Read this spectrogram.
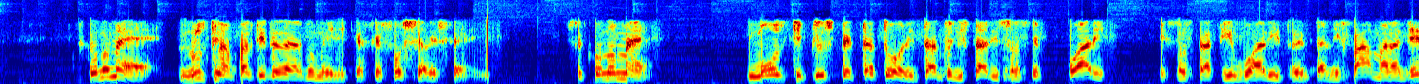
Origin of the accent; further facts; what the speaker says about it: Milan, Lombardy, Italy; Io da ragazzo andavo a vedere, sono di Milano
